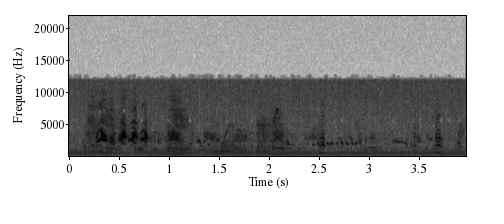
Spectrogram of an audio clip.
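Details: A flock of lesser flamingos calls at sunrise at Kamfers Dam, 18 May 2024. Three quick, clear honking notes open the recording over a busy background of softer gabbling from many birds.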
